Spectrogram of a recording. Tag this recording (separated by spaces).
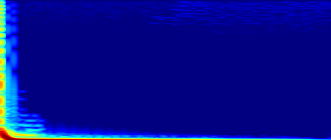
kick drum bd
